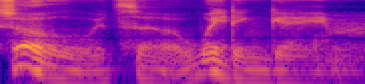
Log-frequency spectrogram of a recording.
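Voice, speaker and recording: A raspy, put-on character voice from a man, very deep and low in pitch, with very wide pitch swings. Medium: read story. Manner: hushed, calm, confident.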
